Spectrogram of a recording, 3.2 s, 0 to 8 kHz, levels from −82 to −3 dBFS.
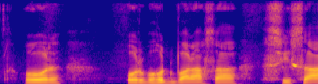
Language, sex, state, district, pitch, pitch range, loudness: Hindi, male, Jharkhand, Deoghar, 115 Hz, 110-120 Hz, -18 LUFS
